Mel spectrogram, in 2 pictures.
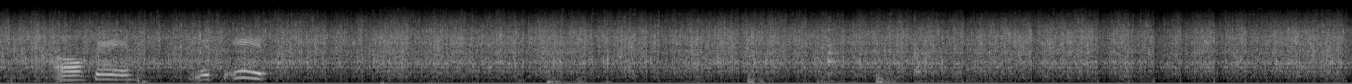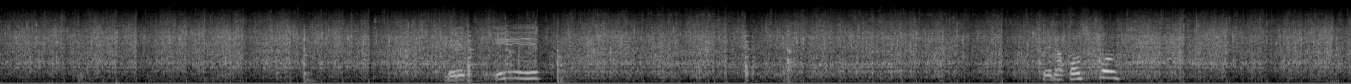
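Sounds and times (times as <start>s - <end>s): stir-fry sizzling in a skillet: 0.0s - 27.0s.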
